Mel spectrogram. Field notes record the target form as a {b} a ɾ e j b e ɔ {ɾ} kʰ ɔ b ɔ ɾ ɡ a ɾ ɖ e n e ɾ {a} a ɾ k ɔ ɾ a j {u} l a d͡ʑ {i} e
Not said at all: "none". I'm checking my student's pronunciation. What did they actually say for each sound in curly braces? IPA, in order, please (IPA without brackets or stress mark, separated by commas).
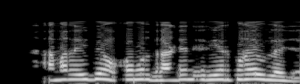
m, none, i, u, a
